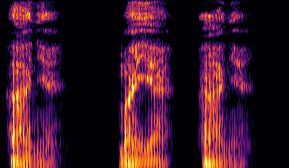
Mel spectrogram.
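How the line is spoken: Soft whisper. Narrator (Russian): негромко шепчу

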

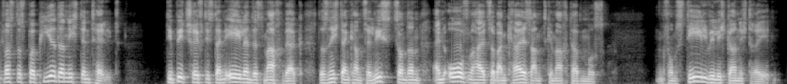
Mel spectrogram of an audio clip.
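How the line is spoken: Student calling out. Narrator (German): rief der Student

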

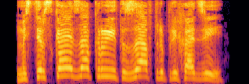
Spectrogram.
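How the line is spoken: Shouted dismissively. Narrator (Russian): Крикнул ему щука, думая, что подвыпивший клиент перепутал день с ночью

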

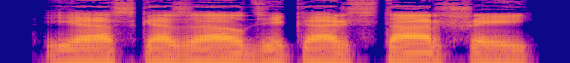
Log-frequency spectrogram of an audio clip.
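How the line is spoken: Displeased, through teeth. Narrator (Russian): Недовольно процедил Раникар

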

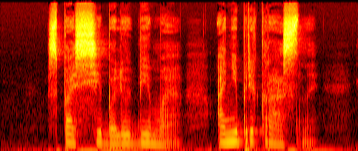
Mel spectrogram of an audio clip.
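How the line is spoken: Soft whisper. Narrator (Russian): тихо прошептал он

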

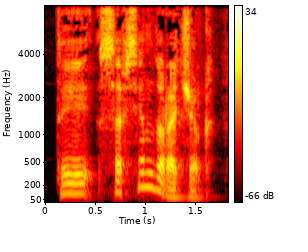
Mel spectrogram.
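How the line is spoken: Gentle calm question. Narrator (Russian): спросил я Сеньку ласково, без крика и мата

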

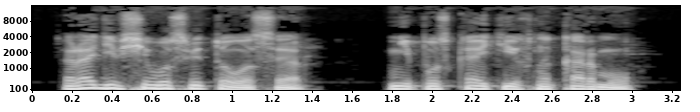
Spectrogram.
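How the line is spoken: Sudden urgent whisper. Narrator (Russian): вдруг зашептал мне на ухо Том Спинг

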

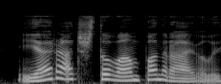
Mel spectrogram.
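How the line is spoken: Modest purr. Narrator (Russian): скромно промурлыкал ювелир

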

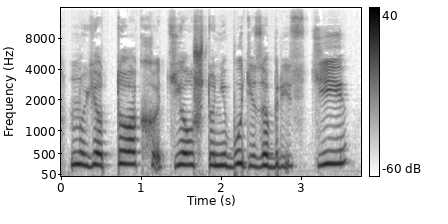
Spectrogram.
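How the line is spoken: Sobbing. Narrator (Russian): всхлипывал Ричард

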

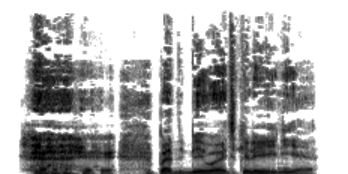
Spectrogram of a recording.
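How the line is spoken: Big man's hearty laugh. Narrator (Russian): расхохотался здоровяк

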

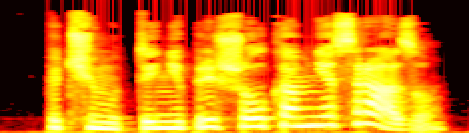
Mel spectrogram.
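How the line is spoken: Smirking grunt. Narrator (Russian): Я хмыкнул

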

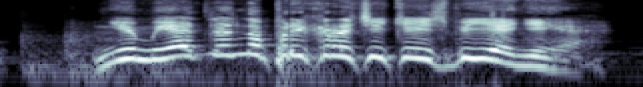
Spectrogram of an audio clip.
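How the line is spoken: Loud elderly shout. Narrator (Russian): Пожилой худощавый гость заведения громко крикнул

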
